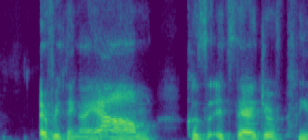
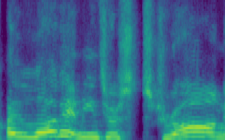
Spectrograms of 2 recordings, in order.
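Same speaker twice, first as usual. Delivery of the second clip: much louder, higher delighted praise; 8 semitones higher, 8 dB louder than usual. Retold or imitated. Date praising her strength, much louder and gushing. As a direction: gush with delight. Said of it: "he's like".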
